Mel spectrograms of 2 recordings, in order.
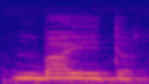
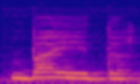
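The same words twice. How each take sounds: The two takes are said the same way.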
